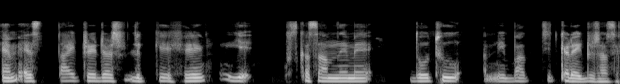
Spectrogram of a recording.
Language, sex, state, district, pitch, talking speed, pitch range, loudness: Hindi, female, Arunachal Pradesh, Papum Pare, 155 Hz, 175 wpm, 145-160 Hz, -19 LUFS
